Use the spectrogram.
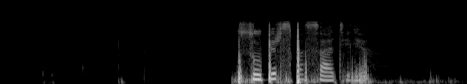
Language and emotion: Russian, neutral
